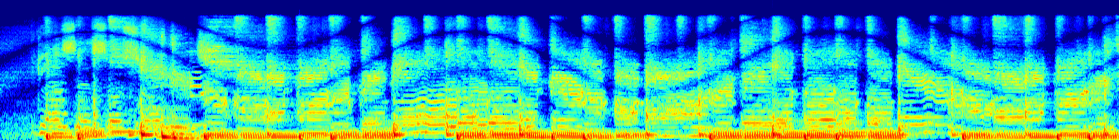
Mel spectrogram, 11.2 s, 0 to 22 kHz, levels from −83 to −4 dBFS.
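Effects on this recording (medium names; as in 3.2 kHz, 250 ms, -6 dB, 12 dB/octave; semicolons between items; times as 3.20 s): phasing stages 6, 0.27 Hz, lowest notch 370–2500 Hz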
